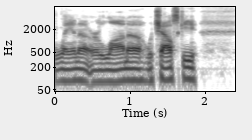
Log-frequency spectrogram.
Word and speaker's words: Lana Wachowski: Like, so I think it was, I don't remember how to pronounce her name. It's Lana Wachowski.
